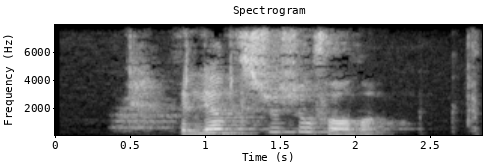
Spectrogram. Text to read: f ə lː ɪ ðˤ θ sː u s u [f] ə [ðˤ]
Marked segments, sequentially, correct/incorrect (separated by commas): correct, correct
